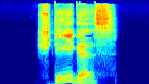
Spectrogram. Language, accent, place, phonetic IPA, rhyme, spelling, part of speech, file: German, Germany, Berlin, [ˈʃteːɡəs], -eːɡəs, Steges, noun, De-Steges.ogg
- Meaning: genitive singular of Steg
